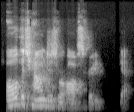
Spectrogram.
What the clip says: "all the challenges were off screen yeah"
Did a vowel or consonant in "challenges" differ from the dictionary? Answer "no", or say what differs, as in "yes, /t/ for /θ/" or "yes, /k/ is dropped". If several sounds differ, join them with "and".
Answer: no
